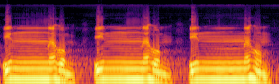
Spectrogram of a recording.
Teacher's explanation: إن هاء ضمه إنه. ميم سكون مع الإظهار الحلقي.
